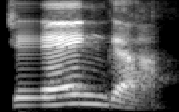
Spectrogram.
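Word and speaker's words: Njenga: Jenga. Okay, so the N is silent.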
